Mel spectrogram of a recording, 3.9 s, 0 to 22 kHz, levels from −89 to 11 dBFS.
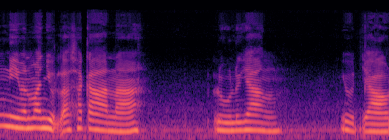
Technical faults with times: none

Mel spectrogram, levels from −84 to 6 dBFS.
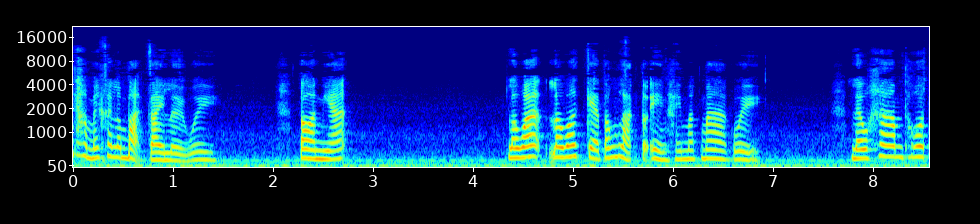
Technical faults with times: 0.00-8.56 transcoding between lossy codecs

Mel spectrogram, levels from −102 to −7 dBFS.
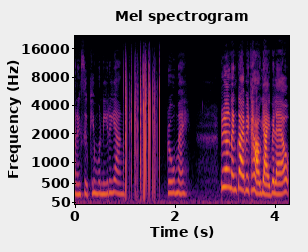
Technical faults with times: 0.96-1.69 cable scratch noise

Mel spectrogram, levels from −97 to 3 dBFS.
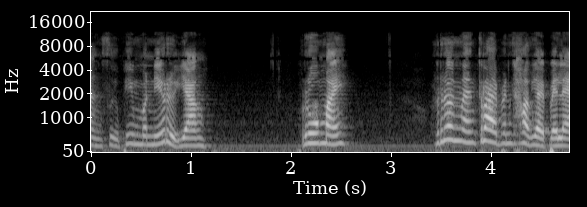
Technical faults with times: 0.00-4.79 MP2 compression

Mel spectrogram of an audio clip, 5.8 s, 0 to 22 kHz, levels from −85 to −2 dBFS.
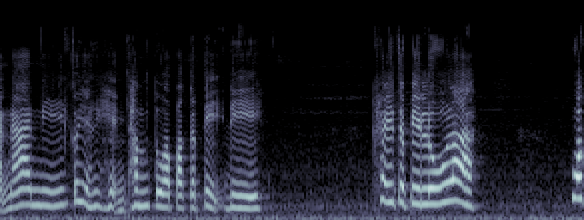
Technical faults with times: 0.00-5.84 Bluetooth SBC compression

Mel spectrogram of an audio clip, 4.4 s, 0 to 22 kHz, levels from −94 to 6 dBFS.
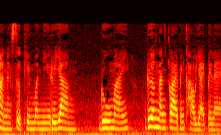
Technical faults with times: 0.00-4.44 Vorbis compression

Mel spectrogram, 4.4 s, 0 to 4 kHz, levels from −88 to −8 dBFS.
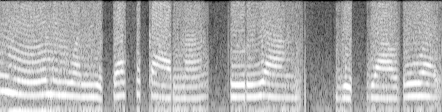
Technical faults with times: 0.00-4.42 mu-law and A-law mixed up

